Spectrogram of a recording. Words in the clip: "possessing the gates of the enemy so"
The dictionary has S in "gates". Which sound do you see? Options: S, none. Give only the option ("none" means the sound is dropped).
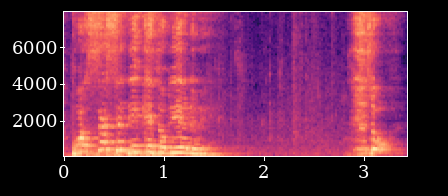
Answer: none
